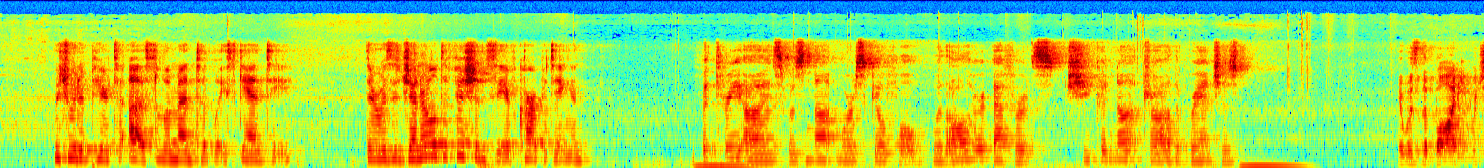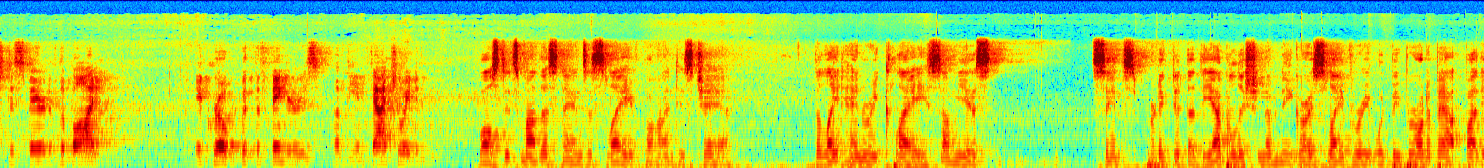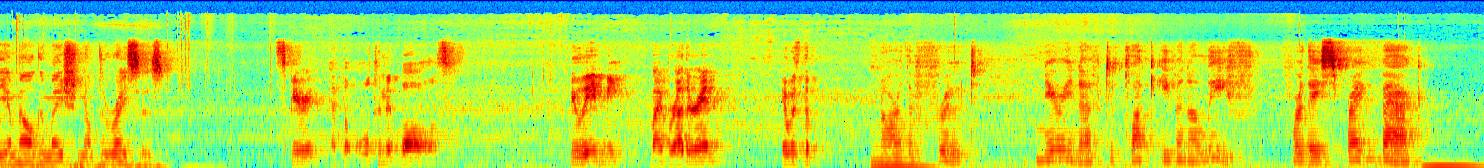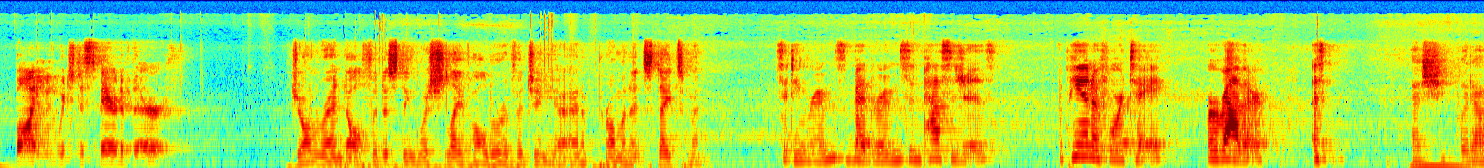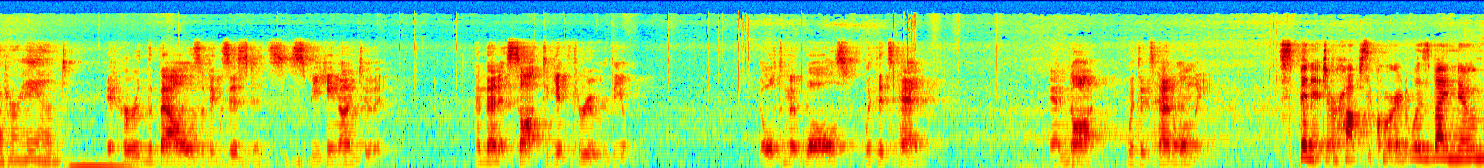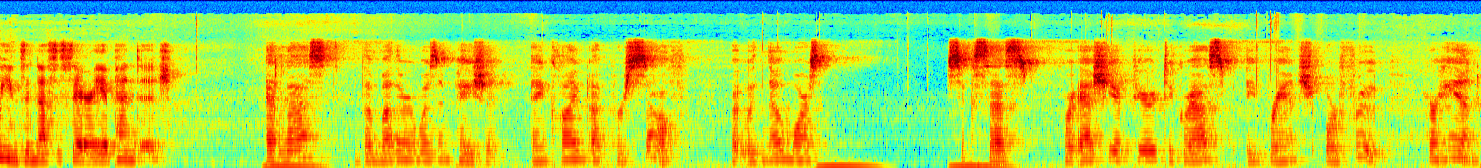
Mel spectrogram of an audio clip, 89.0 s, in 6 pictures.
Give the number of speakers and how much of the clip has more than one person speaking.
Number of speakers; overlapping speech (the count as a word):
four, no overlap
